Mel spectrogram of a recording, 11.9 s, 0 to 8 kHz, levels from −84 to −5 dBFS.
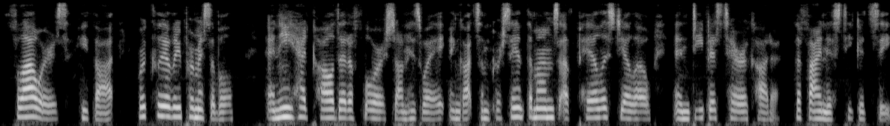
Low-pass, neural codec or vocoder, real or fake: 7.2 kHz; none; real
